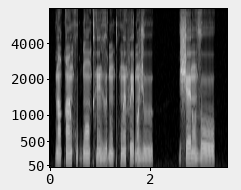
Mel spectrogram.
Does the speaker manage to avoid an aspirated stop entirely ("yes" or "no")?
no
